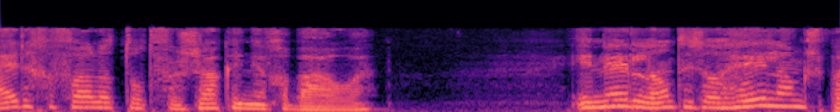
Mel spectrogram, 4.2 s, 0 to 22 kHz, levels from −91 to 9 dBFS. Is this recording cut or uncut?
cut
